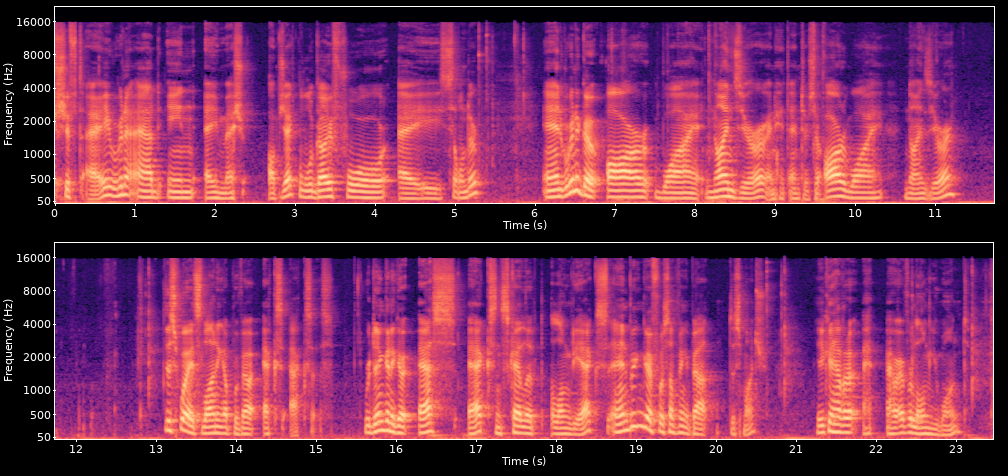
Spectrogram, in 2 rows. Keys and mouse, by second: 0.3 shift+a, 6.9 r, 12.9-13.4 middle drag, 16.3 s, 20.9-22.4 middle drag, 23.2 shift+middle click.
